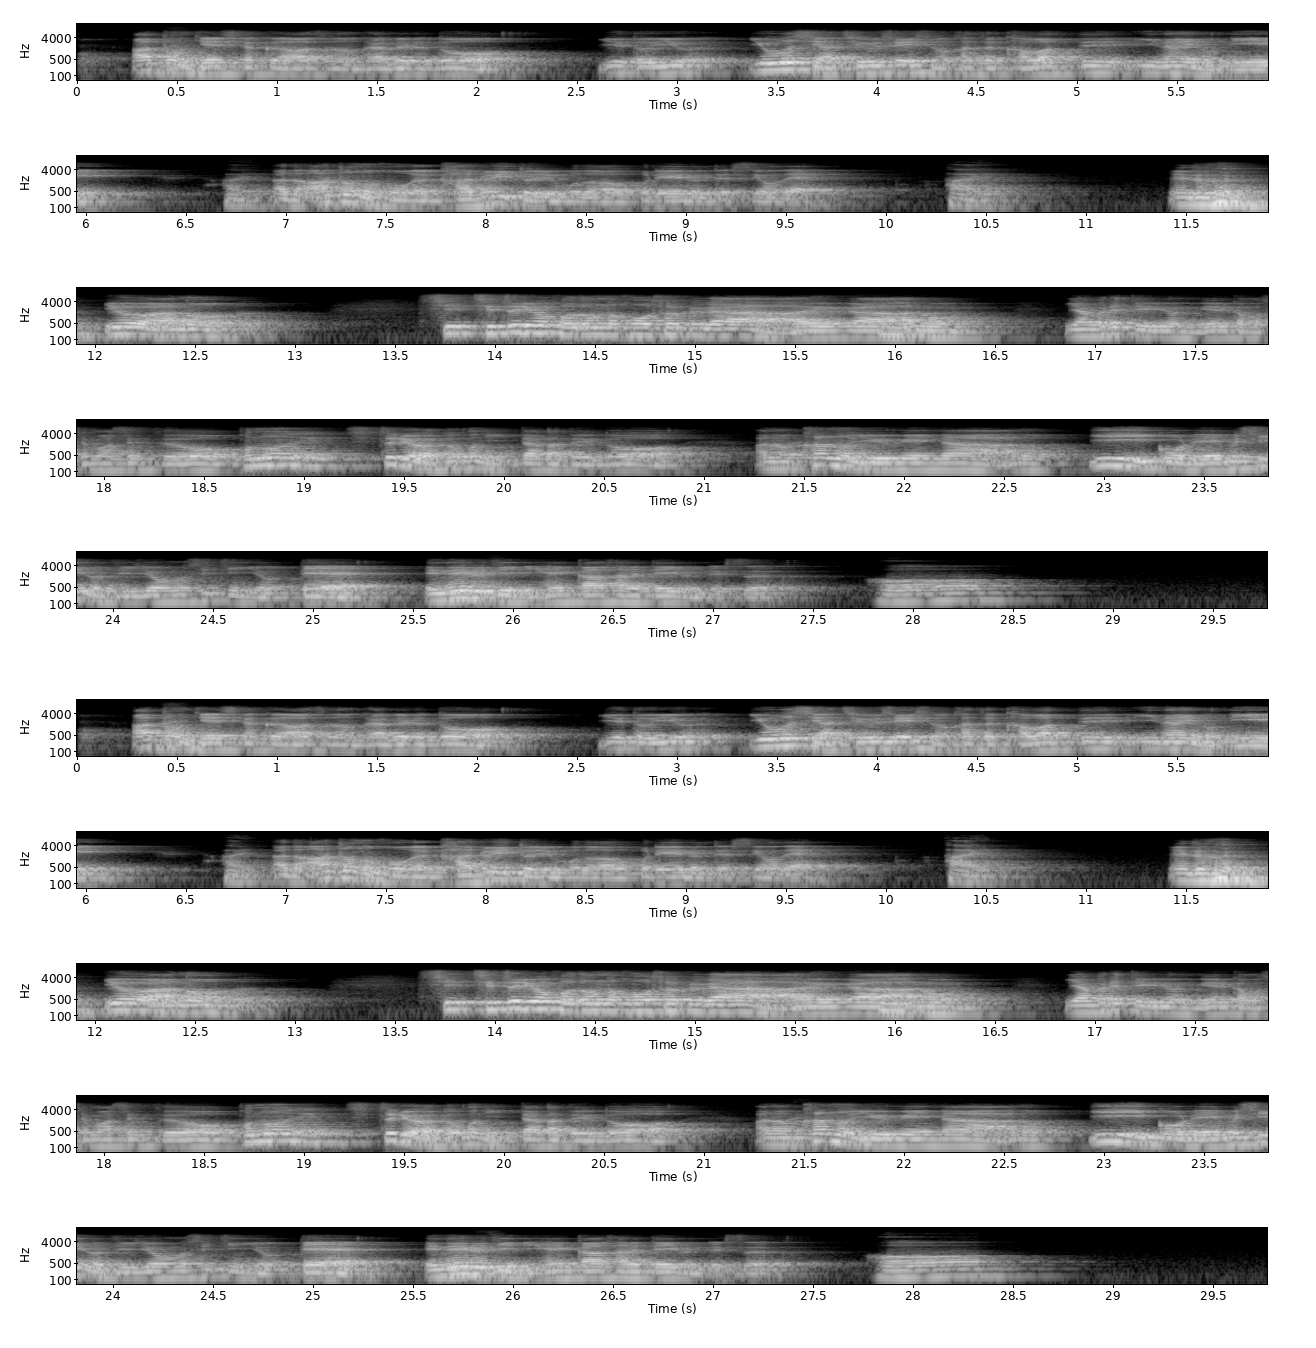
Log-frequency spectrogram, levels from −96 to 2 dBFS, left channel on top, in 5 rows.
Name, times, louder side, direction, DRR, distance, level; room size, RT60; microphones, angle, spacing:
voice 1, 0.3-2.1 2.6-6.1 6.9-9.6 11.4-12.8 13.7-16.3 16.8-20.8 21.3-25.2 25.6-27.3, right 1 dB, 10° right, 2 dB, 2.1 m, -20 dB
voice 2, 15.9-16.4 21.4-21.6 25.8-26.0 27.8-28.3, right 2 dB, 80° right, 6 dB, 1.8 m, -26 dB
14.0 x 7.0 x 7.2 m, 0.78 s
head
